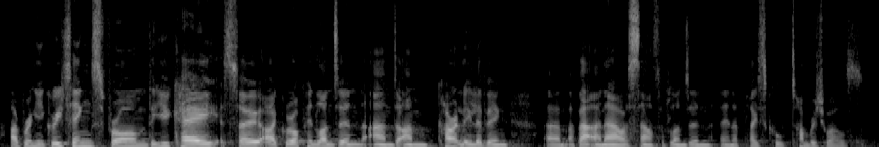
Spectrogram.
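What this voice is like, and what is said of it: British accent from London. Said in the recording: “You might be able to tell from the accent, it's been a bit of a journey to get here”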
